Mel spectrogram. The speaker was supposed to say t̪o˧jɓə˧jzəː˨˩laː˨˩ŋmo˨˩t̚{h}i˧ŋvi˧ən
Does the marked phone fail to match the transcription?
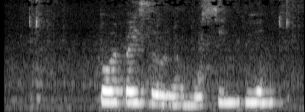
yes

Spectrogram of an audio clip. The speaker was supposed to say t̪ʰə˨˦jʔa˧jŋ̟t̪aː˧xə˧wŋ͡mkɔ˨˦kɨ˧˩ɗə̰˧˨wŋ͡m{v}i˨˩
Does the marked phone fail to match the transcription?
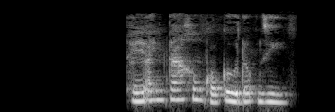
yes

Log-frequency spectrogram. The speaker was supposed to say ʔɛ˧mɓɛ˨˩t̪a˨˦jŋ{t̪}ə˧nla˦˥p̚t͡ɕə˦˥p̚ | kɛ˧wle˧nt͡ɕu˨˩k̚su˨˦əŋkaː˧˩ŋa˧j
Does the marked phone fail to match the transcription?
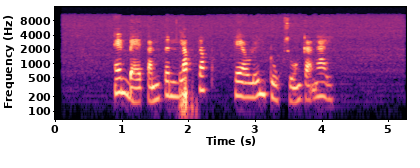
no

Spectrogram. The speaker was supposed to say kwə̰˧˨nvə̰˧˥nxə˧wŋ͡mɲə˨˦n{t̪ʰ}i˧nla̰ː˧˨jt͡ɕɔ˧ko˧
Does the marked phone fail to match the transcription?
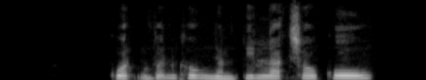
yes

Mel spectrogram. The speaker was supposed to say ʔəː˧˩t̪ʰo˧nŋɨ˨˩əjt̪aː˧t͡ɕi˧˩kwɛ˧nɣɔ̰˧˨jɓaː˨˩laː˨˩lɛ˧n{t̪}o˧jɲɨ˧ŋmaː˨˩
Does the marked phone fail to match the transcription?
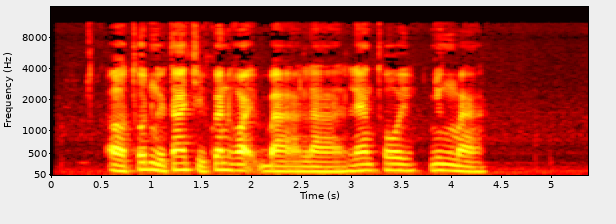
yes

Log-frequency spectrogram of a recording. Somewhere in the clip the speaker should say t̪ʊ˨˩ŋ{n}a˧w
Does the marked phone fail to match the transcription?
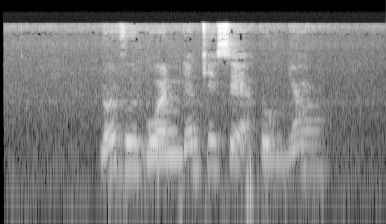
yes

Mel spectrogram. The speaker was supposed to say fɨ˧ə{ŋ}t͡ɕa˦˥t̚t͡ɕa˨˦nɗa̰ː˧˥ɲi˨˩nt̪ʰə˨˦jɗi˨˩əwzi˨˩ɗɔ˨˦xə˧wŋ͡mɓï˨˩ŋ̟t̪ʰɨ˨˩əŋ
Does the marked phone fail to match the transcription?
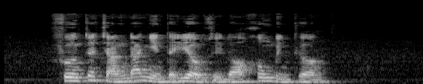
no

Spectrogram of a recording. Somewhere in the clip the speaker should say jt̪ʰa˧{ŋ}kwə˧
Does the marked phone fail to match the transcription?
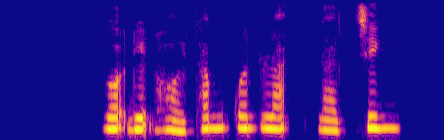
yes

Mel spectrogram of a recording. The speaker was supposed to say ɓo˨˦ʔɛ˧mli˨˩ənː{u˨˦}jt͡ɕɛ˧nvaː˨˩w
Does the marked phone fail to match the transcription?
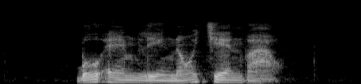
yes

